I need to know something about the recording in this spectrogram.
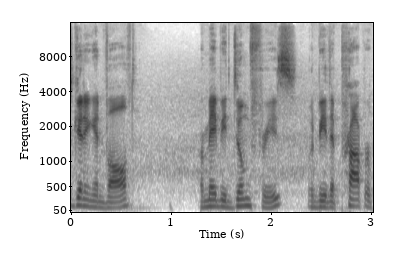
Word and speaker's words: Dumfries: Dumfries getting involved. Or maybe Dumfries would be the proper pronunciation.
